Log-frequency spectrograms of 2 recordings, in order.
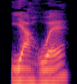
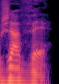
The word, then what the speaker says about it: Javé: Devido à ausência de vogais na escrita hebraica antiga, a pronúncia exata de IH foi perdida ao longo do tempo. Yahué Javé. As reconstruções acadêmicas mais comuns para a pronúncia são Yahué ou Javé.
